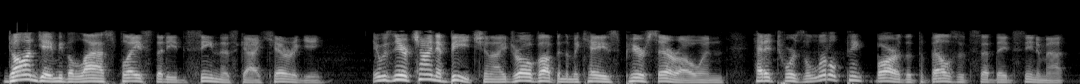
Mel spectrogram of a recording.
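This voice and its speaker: A man playing a wry, deadpan private eye narrating his case in 1940s radio noir style. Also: medium pitch, moderate pace, natural voice. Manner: sardonic, deadpan. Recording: dull lo-fi audio with loud music.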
